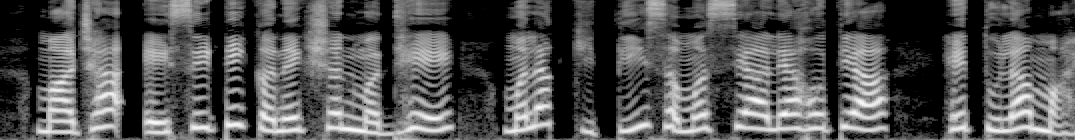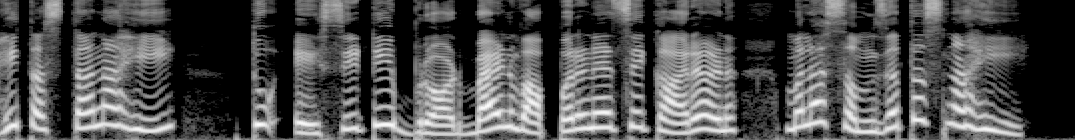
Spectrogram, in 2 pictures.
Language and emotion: Marathi, surprised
